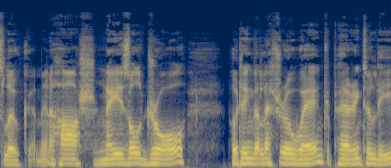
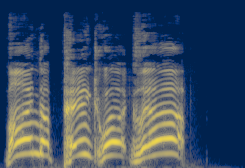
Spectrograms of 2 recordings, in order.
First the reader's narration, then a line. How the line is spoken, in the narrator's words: he added in a powerful voice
